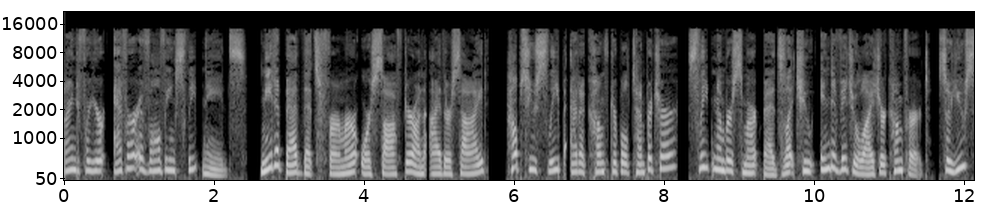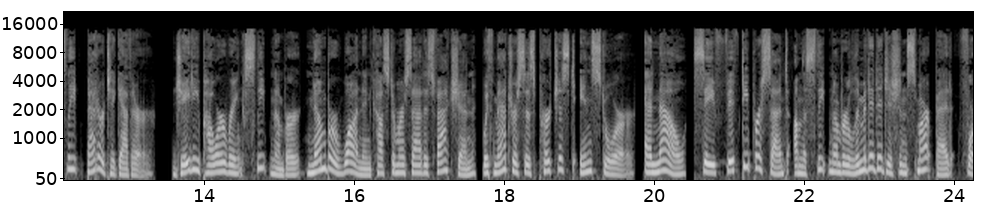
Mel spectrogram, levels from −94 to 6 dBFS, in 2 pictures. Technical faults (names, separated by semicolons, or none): none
